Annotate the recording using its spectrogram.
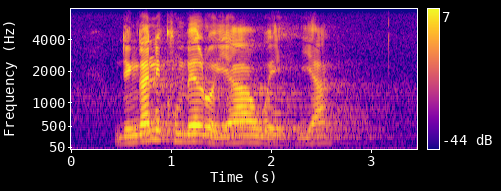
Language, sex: Venda, male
